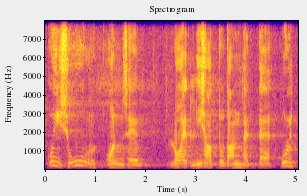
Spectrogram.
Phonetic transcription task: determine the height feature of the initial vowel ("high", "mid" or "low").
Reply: high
